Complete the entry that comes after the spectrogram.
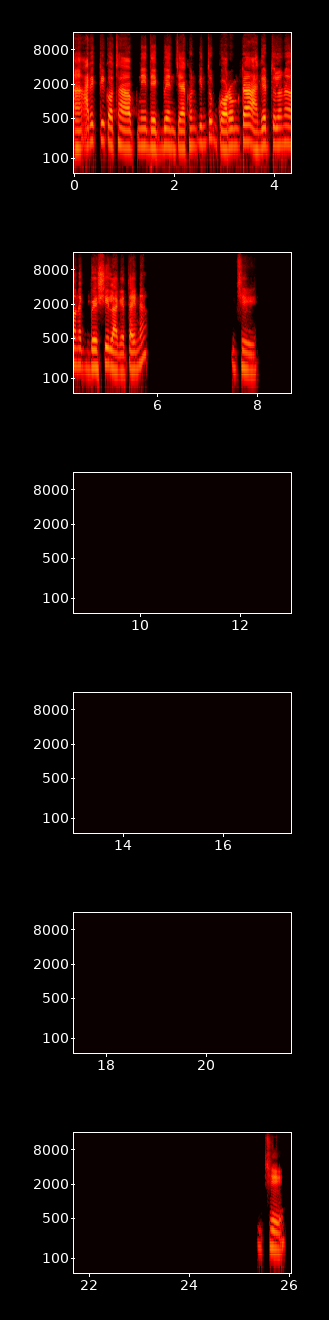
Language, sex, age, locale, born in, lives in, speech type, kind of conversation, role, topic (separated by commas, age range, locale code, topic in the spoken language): Bengali, male, 20-24, bn-BD, Bangladesh, Bangladesh, conversation, unstructured, none, গাছ কাটার ফলে আমাদের পরিবেশে কী ধরনের বিপদ ঘটছে?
